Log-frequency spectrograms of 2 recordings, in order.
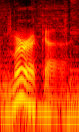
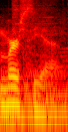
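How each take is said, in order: First: The r comes before an added vowel. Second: The r comes right after the first vowel. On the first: The speaker calls it wrong. "For some reason I thought it said Murica" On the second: The speaker calls it right. "fix my wildly wrong pronunciation of Santiago Murcia"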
